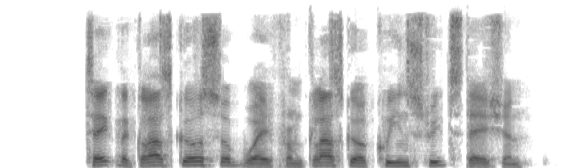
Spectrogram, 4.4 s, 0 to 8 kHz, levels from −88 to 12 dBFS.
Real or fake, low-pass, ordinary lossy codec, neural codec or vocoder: fake; 7.2 kHz; AAC, 32 kbps; vocoder, 44.1 kHz, 80 mel bands, Vocos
